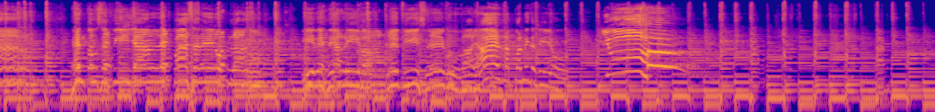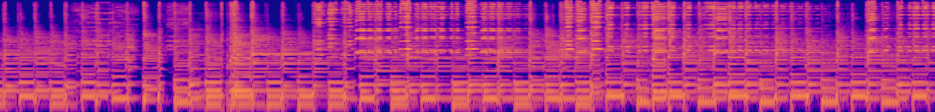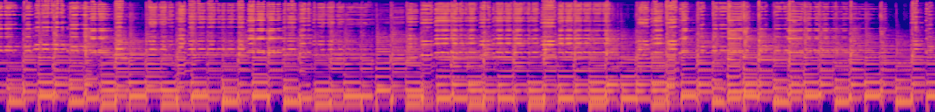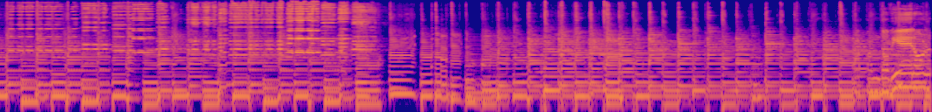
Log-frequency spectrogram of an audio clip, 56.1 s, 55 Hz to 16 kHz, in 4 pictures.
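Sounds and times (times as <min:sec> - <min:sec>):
strummed acoustic guitar: 0:00.0 - 0:56.0
harmonica solo: 0:09.0 - 0:10.5, 0:14.8 - 0:48.5.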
